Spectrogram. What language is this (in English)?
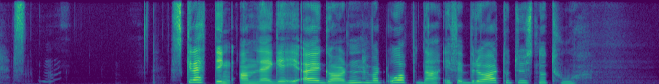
Norwegian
